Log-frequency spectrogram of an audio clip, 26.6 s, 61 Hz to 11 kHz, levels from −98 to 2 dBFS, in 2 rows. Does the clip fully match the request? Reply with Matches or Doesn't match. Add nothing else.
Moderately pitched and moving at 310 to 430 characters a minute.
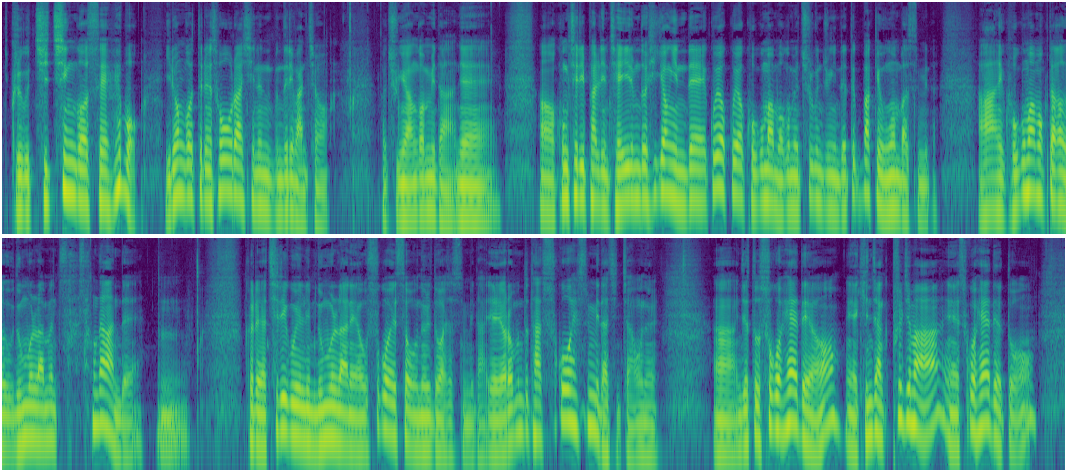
Doesn't match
